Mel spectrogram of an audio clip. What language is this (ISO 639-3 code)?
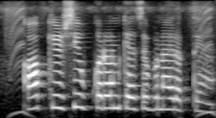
hin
